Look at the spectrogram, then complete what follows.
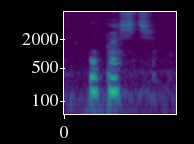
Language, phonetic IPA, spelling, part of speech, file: Polish, [ˈupaɕt͡ɕ], upaść, verb, LL-Q809 (pol)-upaść.wav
